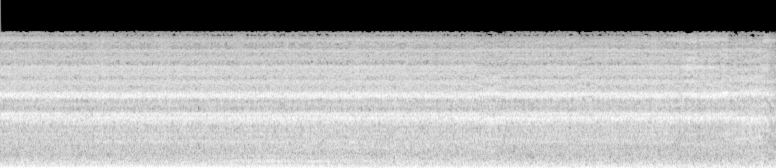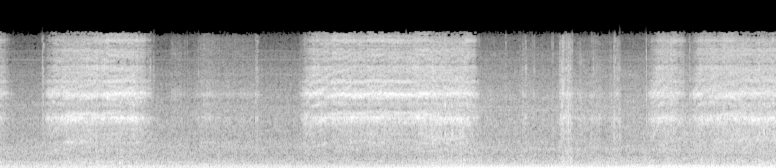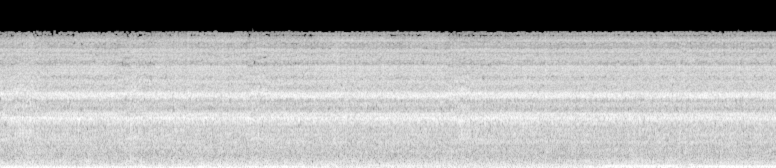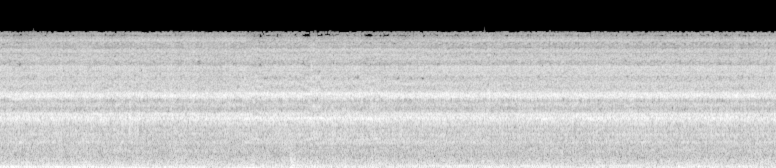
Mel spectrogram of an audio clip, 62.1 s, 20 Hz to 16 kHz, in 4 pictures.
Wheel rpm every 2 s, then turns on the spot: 160, 160, 160, 160, 160, 160, 160, 120, 100, 40, 30, 150, 90, 20, 60, 160, 160, 160, 160, 160, 160, 160, 160, 160, 160, 160, 160, 160, 160, 160, 160.
18-20 24-28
